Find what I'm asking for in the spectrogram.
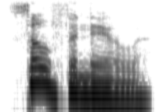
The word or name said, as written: sulfonyl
